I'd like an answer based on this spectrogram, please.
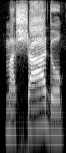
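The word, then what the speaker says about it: masyadong: Mashadong means a lot. So the s ya is a sha sound.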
